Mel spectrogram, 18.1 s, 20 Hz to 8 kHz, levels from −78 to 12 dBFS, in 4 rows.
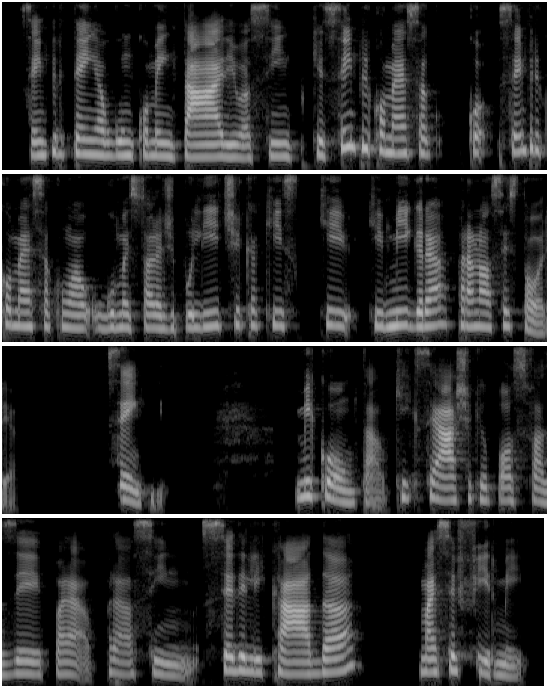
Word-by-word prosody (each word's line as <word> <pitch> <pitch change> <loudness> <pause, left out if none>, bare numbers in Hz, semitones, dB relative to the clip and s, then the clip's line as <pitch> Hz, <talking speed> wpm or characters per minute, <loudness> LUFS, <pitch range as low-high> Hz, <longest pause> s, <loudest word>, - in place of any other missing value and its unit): Sempre 200 +3 -2
tem 220 -2 +1
algum 200 0 +1
comentário, 180 -2 +6
assim, 180 +3 -3
porque 200 +4 -4
sempre 305 - +2
começa 230 -4 0
co - - -26 0.2
co 250 +1 -2
sempre 265 +2 -1
começa 215 -3 -1
com 205 -1 -6
alguma 190 +1 -2
história 190 0 -1
de 190 +2 -7
política 220 +4 -4
que 225 0 -6
se 220 0 -6 0.2
que 235 - -5
que 215 -2 -4
migra 220 +2 +2
pra 215 -3 +2
nossa 205 +1 0
história, 220 +1 -5 0.8
sempre. 180 -8 -1 1.1
Me 240 +2 +2
conta 180 -10 -1
o - - -19
que 220 - -6
que - - -15
você - - -5
acha 185 +1 +6
que 200 - -8
eu 190 - -6
posso 185 0 -6
fazer 170 -1 -4
pra 165 -2 -4
pra 180 -4 -6
assim, 160 -2 -6
ser 215 - +1
delicada, 185 +1 +5 0.5
mas 190 -1 +3
ser 215 - +2
firme? 160 -9 -5
200 Hz, 150 wpm, -24 LUFS, 180-220 Hz, 1.1 s, comentário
